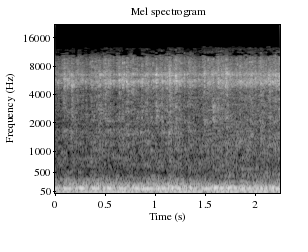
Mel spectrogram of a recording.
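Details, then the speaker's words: Oldsmobile Cutlass with rebuilt Edelbrock carburetor, not yet tuned: idle pulses unevenly, wavering and lumpy; running rough, needs carb tuning. "it's not running that great but i mean it's running so uh that's it for now guys"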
